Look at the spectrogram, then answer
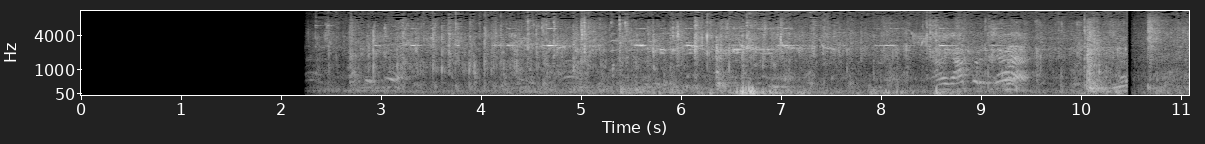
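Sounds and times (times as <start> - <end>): hooves clopping on dirt: 2.2 - 11.0.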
